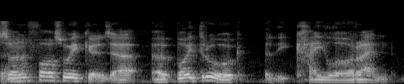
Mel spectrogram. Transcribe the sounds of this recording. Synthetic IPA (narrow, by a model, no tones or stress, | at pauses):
sɔnəfɔːswejkʰənzaəbɔjdroːɡ | əðḭkʰajlˠɔɾɛn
